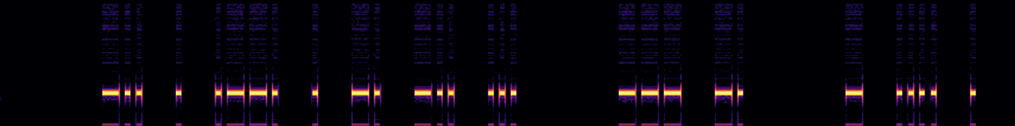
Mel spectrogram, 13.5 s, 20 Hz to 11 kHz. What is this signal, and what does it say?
Morse code, heard as a keyed tone, about 16 wpm, spaced as for 11 wpm, 800 Hz. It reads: DEPENDS ON THE
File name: Technical Subjects / Technical Subjects-mp3s / Sw Pwr Sup @10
